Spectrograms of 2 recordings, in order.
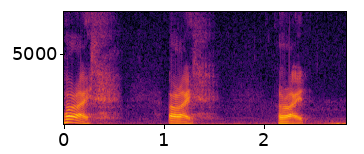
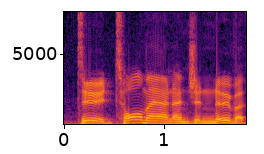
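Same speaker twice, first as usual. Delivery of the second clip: ordinary talk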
